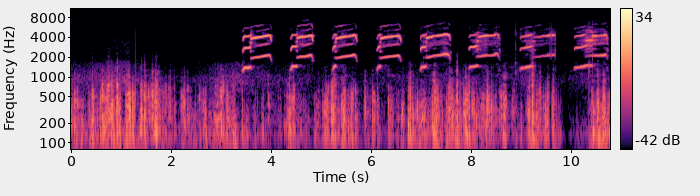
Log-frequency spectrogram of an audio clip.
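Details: Eagle visiting a pond in Southwest Florida on 23 February 2020, captured by an eagle cam: after a few seconds of rumbling noise, eight short, clear, ringing notes repeat steadily about once a second.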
